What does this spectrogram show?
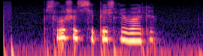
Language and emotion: Russian, neutral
